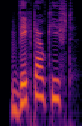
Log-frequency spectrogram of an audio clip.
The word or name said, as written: vægtafgift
